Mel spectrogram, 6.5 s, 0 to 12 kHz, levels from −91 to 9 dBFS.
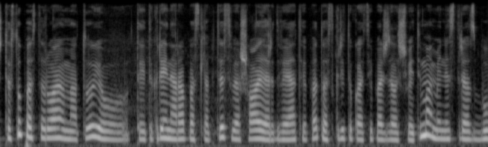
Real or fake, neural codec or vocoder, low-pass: real; none; 10.8 kHz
